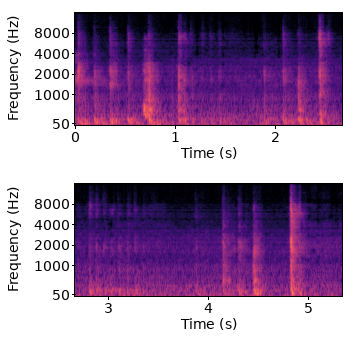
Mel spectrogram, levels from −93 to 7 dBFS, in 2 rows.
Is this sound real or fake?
fake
